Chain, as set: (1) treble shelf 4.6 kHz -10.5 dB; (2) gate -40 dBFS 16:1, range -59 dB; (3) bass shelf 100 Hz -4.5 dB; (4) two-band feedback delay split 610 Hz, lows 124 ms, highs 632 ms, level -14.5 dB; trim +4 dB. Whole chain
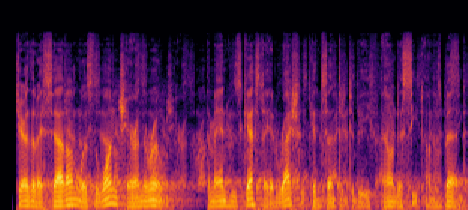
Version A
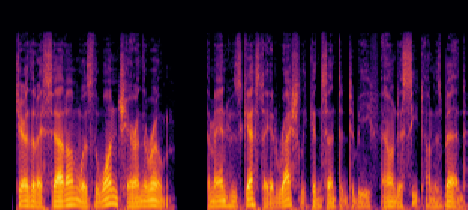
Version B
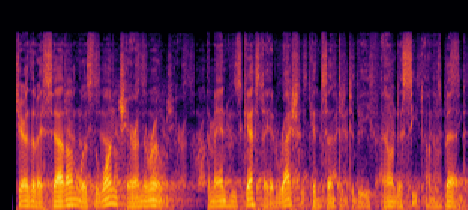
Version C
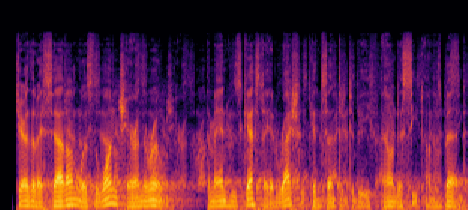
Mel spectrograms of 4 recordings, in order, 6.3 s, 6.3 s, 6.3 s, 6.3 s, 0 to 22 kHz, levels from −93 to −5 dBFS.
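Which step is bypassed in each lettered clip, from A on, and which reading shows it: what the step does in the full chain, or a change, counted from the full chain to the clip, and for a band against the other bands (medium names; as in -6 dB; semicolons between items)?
4, echo-to-direct -13.0 dB to none; 1, 8 kHz band +7.0 dB; 3, 125 Hz band +2.0 dB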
